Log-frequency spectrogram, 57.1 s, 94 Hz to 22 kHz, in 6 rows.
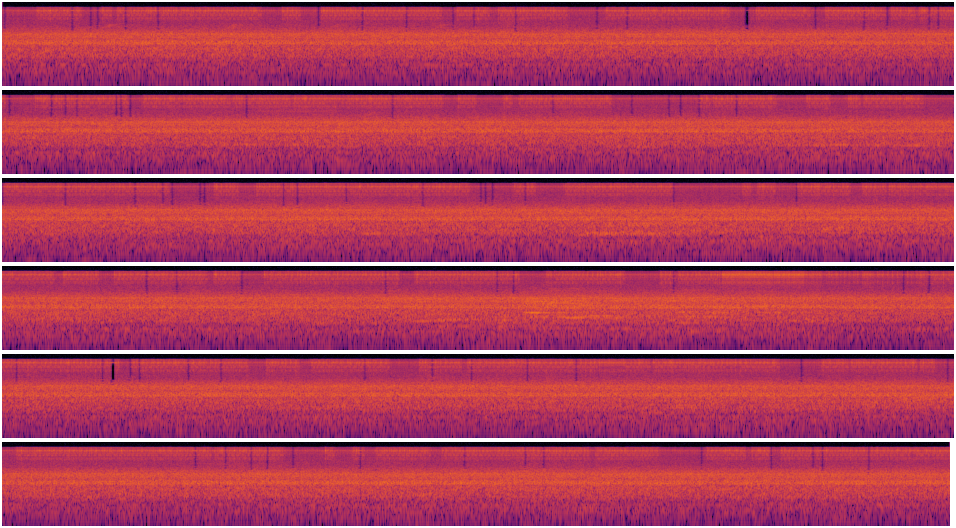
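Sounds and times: steady background noise: 0.0s - 57.0s.

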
